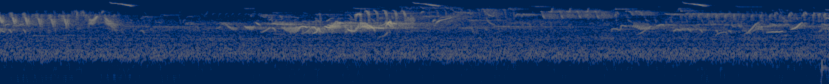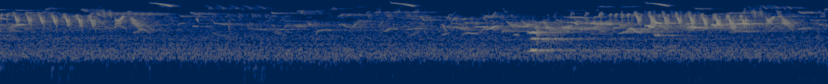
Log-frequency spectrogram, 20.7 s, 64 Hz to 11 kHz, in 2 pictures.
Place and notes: Route de la Tuilerie, Massignieu-de-Rives, France - chien en laisse au loin et oiseaux de printemps.
chien en laisse au loin et oiseaux de printemps.
Tascam DAP-1 Micro Télingua, Samplitude 5.1
21 April 1998, 10:00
